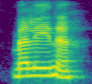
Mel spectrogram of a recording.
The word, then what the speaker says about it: Malene: how many times and now is it Maylene or Marlene? How do you say your first name? Malena.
